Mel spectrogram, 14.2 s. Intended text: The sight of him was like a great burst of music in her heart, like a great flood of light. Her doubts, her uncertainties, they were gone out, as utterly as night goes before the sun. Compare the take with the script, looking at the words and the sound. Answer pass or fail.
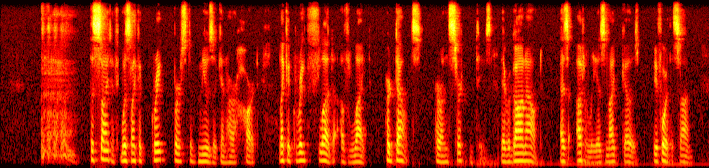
fail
